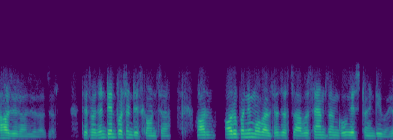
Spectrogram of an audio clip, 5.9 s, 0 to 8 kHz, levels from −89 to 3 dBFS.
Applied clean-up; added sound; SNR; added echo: none; none; none; none.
